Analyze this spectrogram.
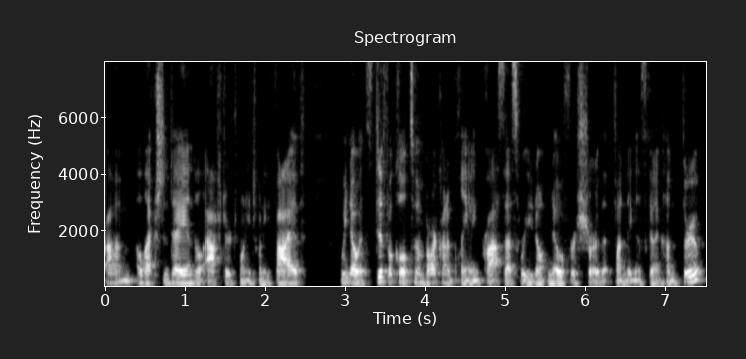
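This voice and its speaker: An American woman with a hoarse, croaky voice, giving a public presentation to a board. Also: low voice, bright, forceful tone. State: hoarse, coughing. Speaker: presenter, housing finance agency staff.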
